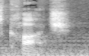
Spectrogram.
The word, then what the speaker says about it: Koch: How is that pronounced? Gullotty. It is Koch.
